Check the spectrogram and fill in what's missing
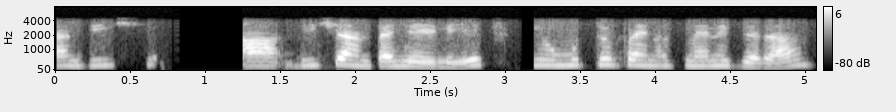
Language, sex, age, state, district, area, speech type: Kannada, female, 18-30, Karnataka, Shimoga, rural, conversation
